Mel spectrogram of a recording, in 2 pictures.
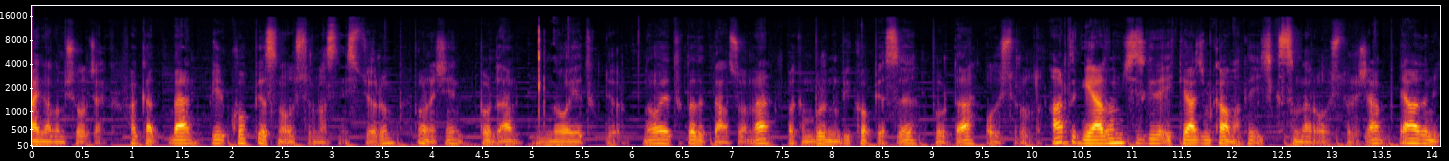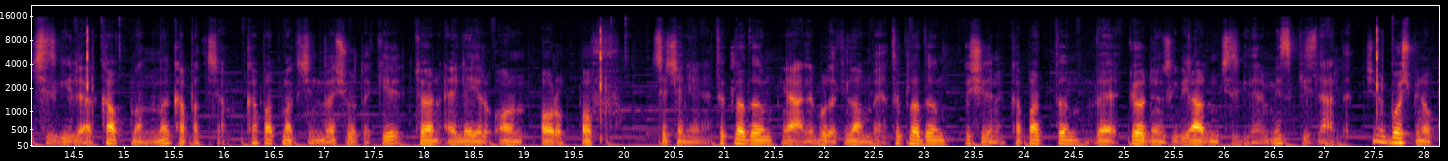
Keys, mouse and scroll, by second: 14.8 click, 19.8 click, 27.7 click.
